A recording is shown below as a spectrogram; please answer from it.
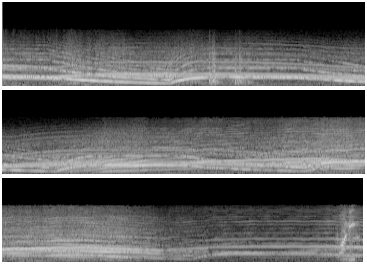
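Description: Several civil defence air-raid sirens wailing together, each rising and falling in pitch out of step with the others: the British attack warning signal. The sound drops in level near the end.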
